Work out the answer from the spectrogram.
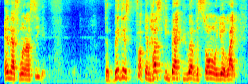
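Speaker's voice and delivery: ordinary talk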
